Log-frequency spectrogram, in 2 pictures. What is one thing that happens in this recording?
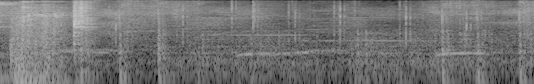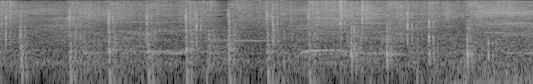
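Armoured footsteps clank on wooden boards.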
